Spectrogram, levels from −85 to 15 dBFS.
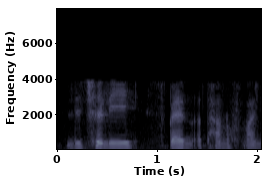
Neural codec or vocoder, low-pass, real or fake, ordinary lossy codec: none; 7.2 kHz; real; AAC, 16 kbps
